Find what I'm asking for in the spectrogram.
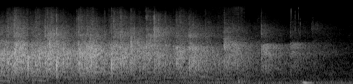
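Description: Audience applause for two school debate teams at a debate competition, a dense wash of clapping that starts loud and steadily fades over a few seconds.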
